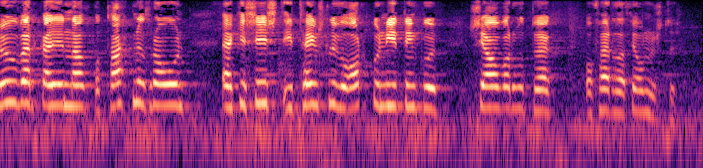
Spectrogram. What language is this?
Icelandic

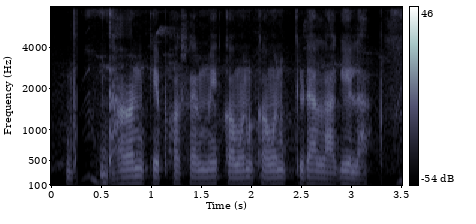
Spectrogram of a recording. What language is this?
Bhojpuri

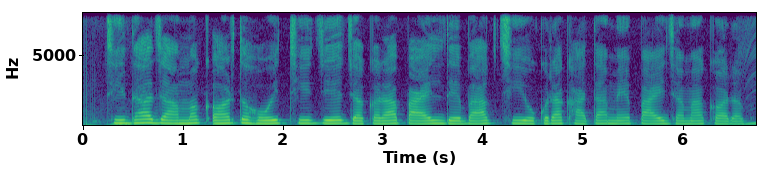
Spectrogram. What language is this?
Maithili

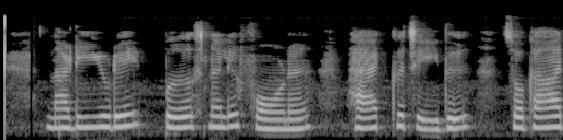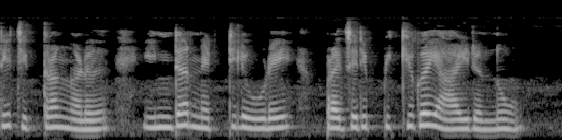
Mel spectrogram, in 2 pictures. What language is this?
Malayalam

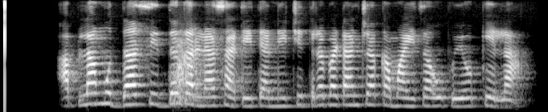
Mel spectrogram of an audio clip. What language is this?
Marathi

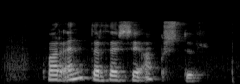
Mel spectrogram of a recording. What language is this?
Icelandic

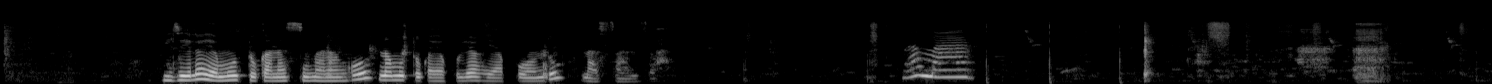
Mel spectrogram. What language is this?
Lingala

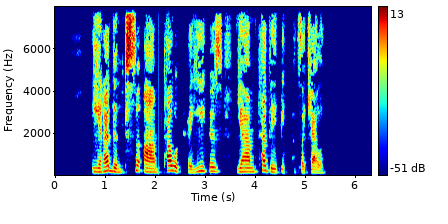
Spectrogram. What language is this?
Abkhazian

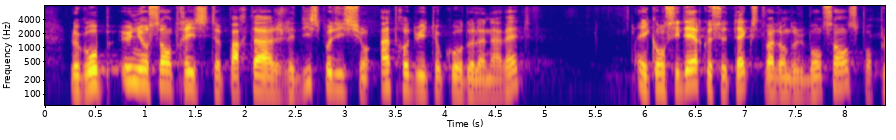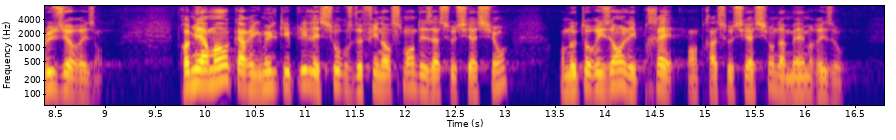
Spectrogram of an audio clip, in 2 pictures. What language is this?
French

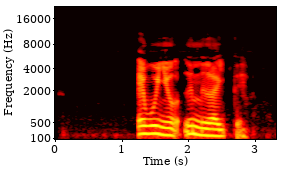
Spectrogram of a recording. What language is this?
Nüpode Huitoto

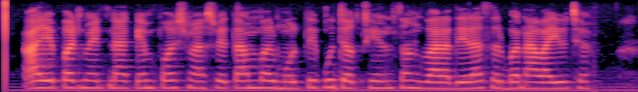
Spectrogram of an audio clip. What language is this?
Gujarati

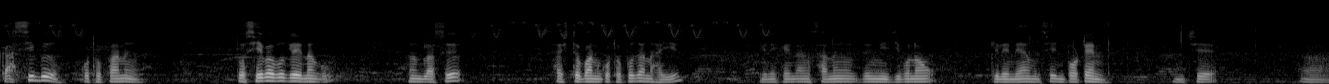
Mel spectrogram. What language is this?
Bodo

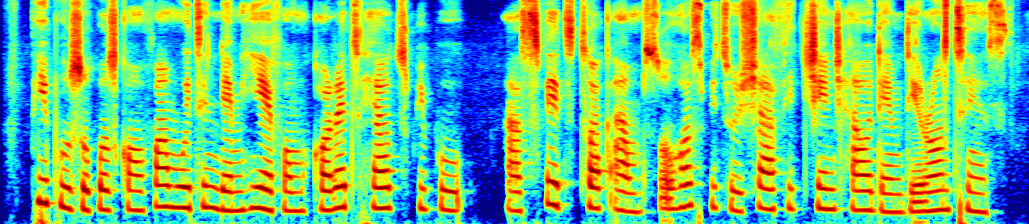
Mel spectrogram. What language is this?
Nigerian Pidgin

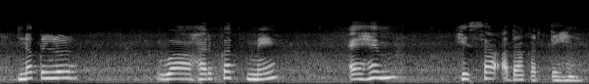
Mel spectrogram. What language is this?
Urdu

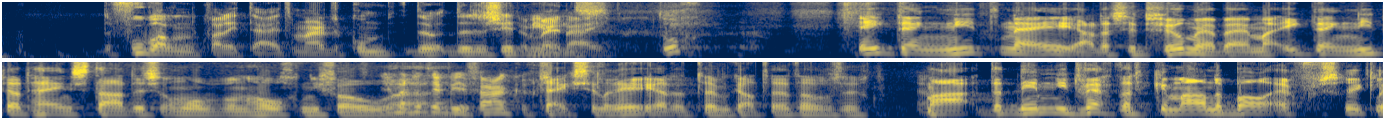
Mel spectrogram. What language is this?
Dutch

